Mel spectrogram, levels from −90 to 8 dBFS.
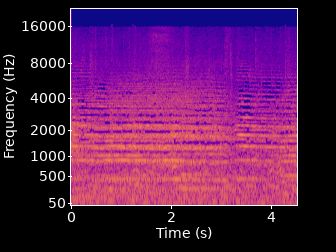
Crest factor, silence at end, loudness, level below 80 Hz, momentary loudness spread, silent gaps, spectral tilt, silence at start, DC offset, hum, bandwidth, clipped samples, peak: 14 dB; 0 s; -21 LUFS; -40 dBFS; 5 LU; none; -3.5 dB/octave; 0 s; under 0.1%; none; 16 kHz; under 0.1%; -8 dBFS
